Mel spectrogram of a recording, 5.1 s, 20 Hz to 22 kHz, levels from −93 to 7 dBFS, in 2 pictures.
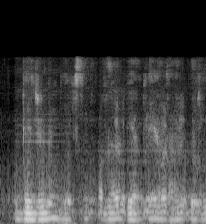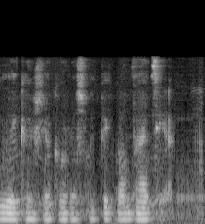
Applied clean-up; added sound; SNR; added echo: neural separator model SepFormer DNS4.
